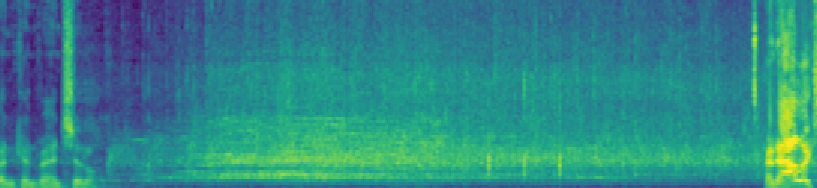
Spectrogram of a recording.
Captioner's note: applause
